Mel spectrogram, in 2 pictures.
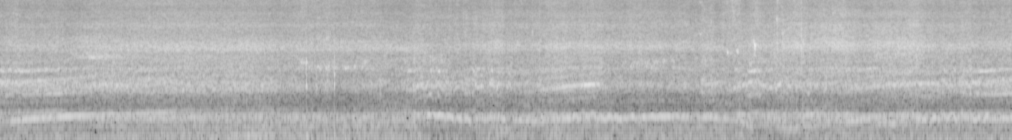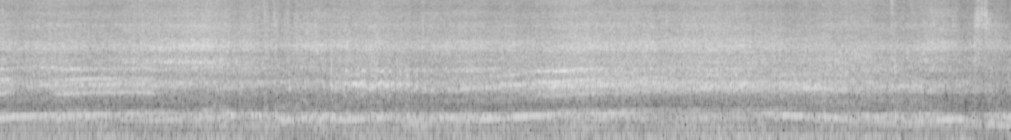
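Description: Go-kart motors running at speed, their pitch climbing and dropping again every few seconds as the karts speed up and slow down, with more than one kart's tone overlapping at times.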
